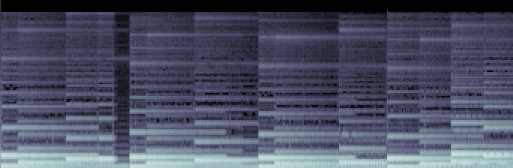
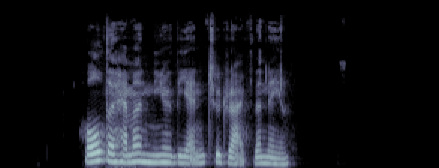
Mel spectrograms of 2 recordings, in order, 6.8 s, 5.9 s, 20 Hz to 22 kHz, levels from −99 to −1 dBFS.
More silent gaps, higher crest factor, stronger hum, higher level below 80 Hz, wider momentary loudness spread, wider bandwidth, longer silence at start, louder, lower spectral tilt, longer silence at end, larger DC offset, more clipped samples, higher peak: neither; second, 12 dB vs 20 dB; neither; first, -28 dBFS vs -72 dBFS; second, 5 LU vs 8 LU; first, 16 kHz vs 14 kHz; second, 0 s vs 1.15 s; first, -21 LUFS vs -34 LUFS; first, -8.5 dB/octave vs -6.5 dB/octave; second, 0 s vs 2 s; neither; neither; first, -8 dBFS vs -16 dBFS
